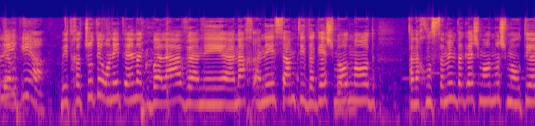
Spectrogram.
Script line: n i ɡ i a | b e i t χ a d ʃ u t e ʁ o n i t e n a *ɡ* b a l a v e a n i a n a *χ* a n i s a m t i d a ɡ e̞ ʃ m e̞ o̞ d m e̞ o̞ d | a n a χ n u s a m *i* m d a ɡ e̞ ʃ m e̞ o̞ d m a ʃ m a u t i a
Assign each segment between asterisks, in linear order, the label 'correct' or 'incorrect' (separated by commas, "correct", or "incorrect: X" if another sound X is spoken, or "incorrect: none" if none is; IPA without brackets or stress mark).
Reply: correct, correct, correct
